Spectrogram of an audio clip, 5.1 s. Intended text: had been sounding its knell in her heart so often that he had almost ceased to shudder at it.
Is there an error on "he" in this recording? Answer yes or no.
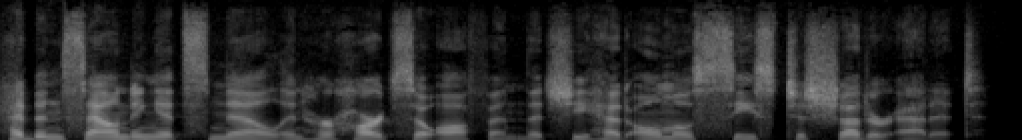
yes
